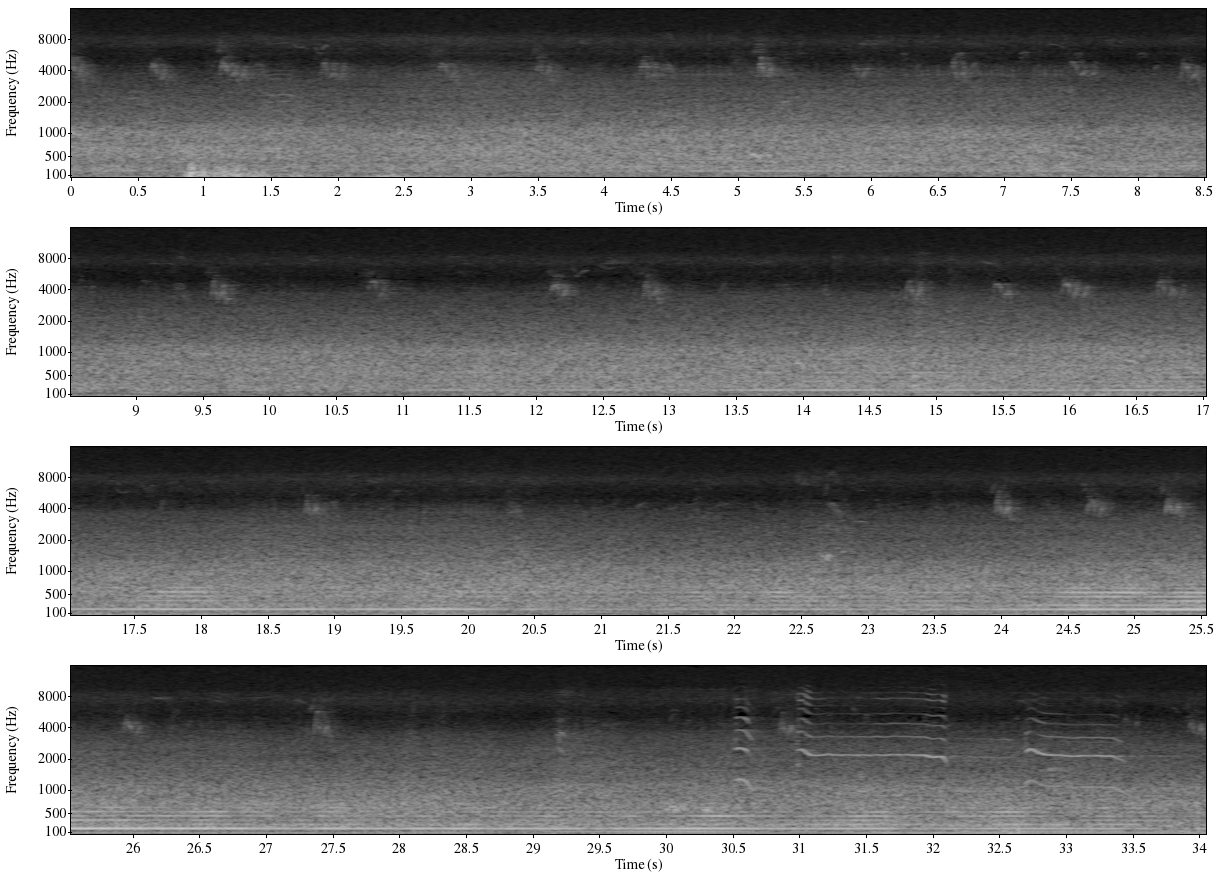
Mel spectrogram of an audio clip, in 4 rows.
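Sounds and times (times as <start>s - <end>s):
small plane engine droning: 0.0s - 34.0s
small birds chirping: 30.6s - 34.0s.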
